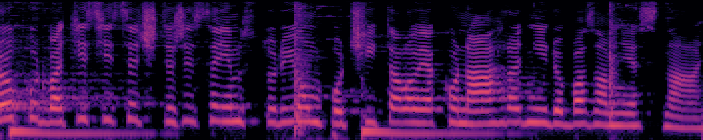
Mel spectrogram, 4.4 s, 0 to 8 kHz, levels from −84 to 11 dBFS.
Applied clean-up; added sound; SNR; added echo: classical method spectral subtraction.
